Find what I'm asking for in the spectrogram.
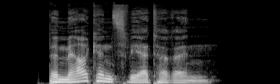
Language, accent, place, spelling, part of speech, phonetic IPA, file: German, Germany, Berlin, bemerkenswerteren, adjective, [bəˈmɛʁkn̩sˌveːɐ̯təʁən], De-bemerkenswerteren.ogg
- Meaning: inflection of bemerkenswert: 1. strong genitive masculine/neuter singular comparative degree 2. weak/mixed genitive/dative all-gender singular comparative degree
